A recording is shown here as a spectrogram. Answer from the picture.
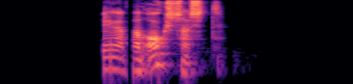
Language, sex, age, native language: Icelandic, male, 30-39, Icelandic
